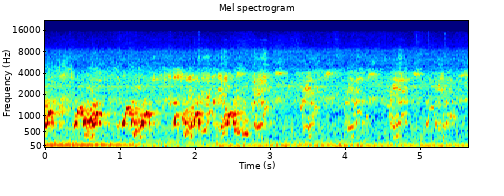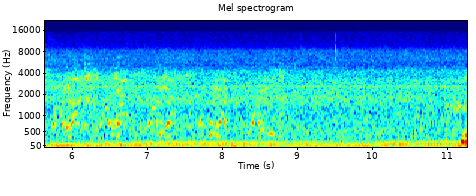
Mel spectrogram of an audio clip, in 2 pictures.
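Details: Zebras at an African waterhole during the migration season, September; possibly females alarm calling while trying to locate young separated from the herd. Rapid repeated harsh barking notes, loud at first, then fading into a distant chorus with low rumbling background.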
